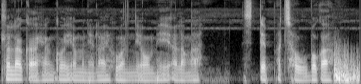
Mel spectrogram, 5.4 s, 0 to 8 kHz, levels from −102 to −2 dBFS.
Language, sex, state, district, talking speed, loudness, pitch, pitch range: Mizo, male, Mizoram, Aizawl, 190 wpm, -22 LUFS, 100 Hz, 95-105 Hz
